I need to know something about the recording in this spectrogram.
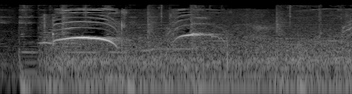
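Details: Cat meowing: two arched, tonal meows that rise then fall in pitch, the first long and drawn out, the second shorter after a brief pause, over a low steady background hum.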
